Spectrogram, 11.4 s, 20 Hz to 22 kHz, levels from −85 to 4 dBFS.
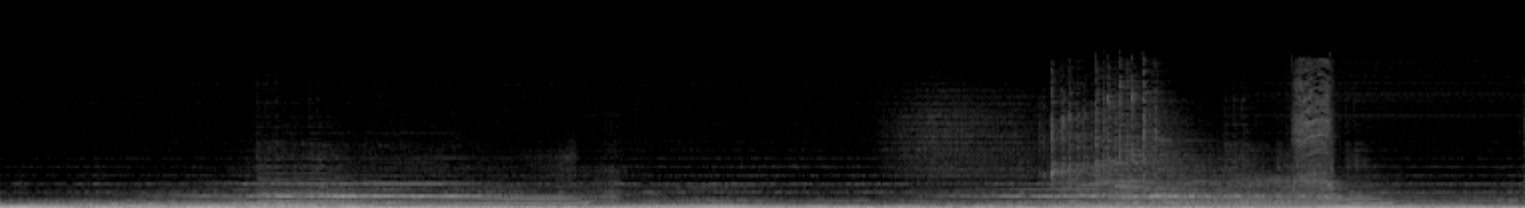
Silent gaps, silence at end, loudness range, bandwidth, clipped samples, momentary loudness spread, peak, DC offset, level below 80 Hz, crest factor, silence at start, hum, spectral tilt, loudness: none; 0 s; 3 LU; 14 kHz; under 0.1%; 4 LU; -16 dBFS; under 0.1%; -36 dBFS; 16 dB; 0 s; none; -7.5 dB/octave; -35 LUFS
